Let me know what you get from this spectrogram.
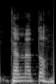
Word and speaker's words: Tánatos: Y bueno, un último comentario acá de Laura Escobar que dice Tánatos, ya vi que si se pronuncia así, tanatos muerte.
